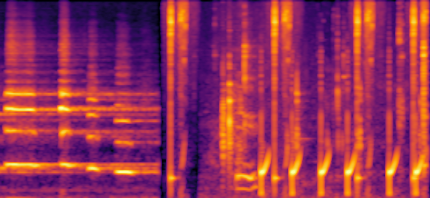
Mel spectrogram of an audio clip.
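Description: Water drips from a melting ice igloo, making many quick plops with a rising pitch that fall in an irregular rhythm.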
